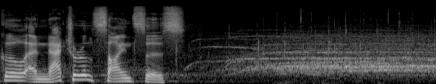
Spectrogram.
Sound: cheers and Applause

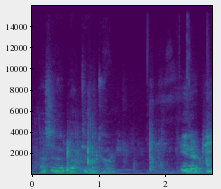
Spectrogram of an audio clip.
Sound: mutters

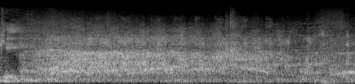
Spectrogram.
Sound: audience laughing

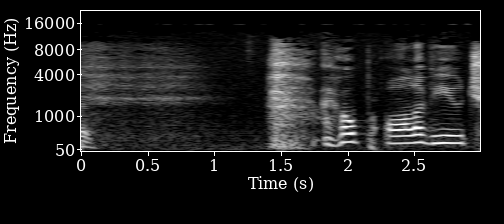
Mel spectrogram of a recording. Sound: sighing

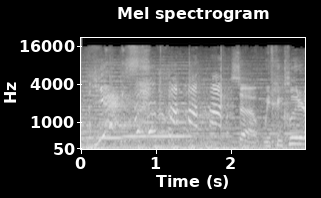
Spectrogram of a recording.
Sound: laughter

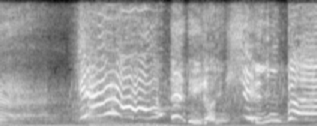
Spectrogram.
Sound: screaming

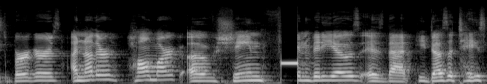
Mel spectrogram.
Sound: beep

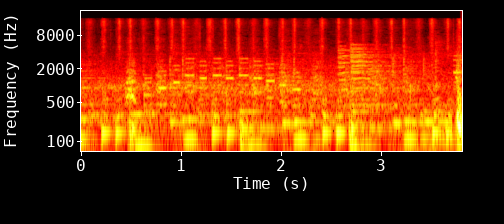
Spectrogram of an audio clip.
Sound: dog barking

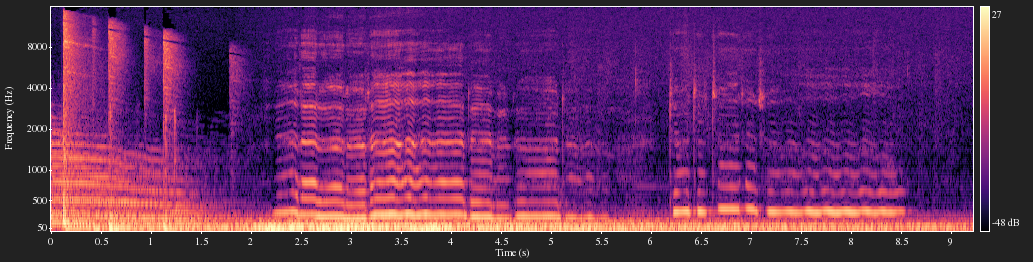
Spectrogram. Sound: humming

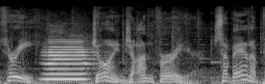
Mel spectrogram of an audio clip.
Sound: boat honks

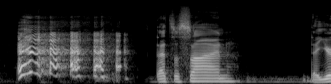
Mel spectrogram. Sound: Ashley laughs

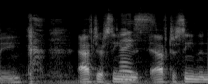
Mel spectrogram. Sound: chuckles

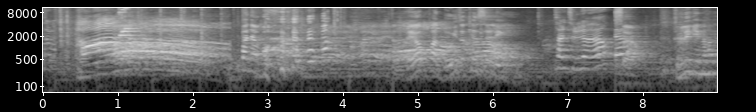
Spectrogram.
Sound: applause

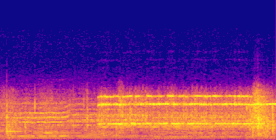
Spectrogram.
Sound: phone ringing

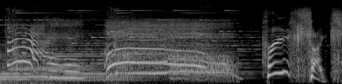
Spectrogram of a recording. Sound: cooing; gasping

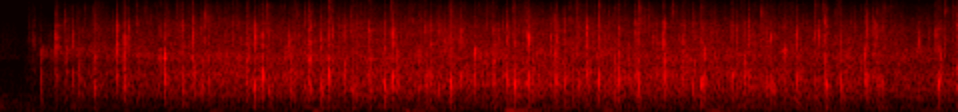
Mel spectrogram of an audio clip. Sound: audience applauding

